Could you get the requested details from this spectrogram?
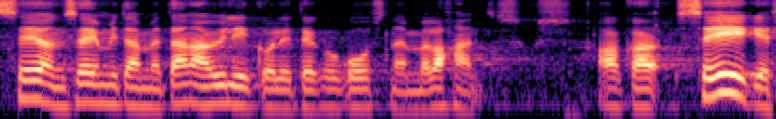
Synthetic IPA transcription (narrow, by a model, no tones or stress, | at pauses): se̞ːo̞nse̞ːmid̪̥ɑme̞t̪ænɑylʲiko̞ːlʲit̪e̞ɡ̥uko̞ːsne̞ːmːe̞lɑɦe̞̰nd̪̥u̥se̥ks | ɑ̰ɡ̥ɑse̞ːke̞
